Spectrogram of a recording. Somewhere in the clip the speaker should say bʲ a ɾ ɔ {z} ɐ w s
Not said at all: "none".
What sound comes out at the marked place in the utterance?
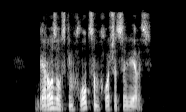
z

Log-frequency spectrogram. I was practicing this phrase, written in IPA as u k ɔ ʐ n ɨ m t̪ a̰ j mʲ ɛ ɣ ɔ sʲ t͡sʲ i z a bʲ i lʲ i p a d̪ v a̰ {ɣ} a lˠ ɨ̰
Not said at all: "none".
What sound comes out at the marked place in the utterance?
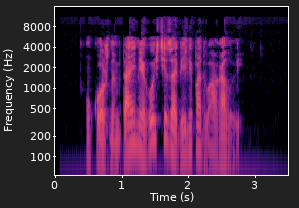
ɣ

